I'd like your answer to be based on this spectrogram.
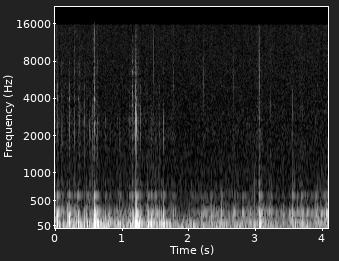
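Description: Long acrylic nails scratch the black metal mesh grille of a Blue Yeti microphone, a hollow dome with no cover on it. The result is a muffled, low-heavy rumble of irregular scraping bursts, with faint bright crackles at the sharpest strokes.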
